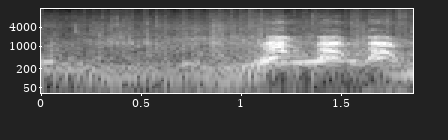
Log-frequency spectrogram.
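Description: A dog at a campsite passed by a cyclist lets out three quick, close barks that rise out of low rumbling noise near the end.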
